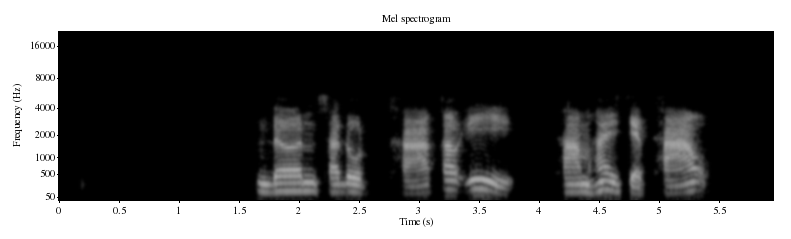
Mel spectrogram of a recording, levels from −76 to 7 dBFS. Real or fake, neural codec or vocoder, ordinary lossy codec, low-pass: real; none; Opus, 32 kbps; 5.4 kHz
